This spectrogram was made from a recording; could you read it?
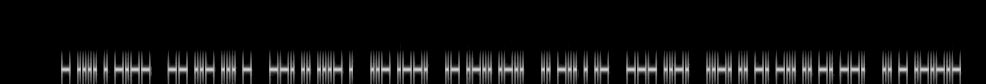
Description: Morse code, heard as a keyed tone, about 44 wpm, 700 Hz. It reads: THEY MUST GIVE UP ALL IDEA OF FINDING IT.
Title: Sentences from Top 1100 Words 45wpm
